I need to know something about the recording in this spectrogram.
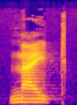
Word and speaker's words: night: नाइट, NIGHT. नाइट. GH के पहले आई है इसलिए GH साइलेंट है.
